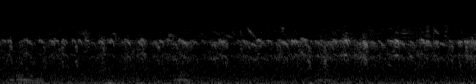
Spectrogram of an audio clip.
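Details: Many carmine bee-eaters in Zambia keep up a steady stream of quick, trilled chirps, busy and overlapping, several calls each second, forming a constant colony chorus with faint low thuds beneath.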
